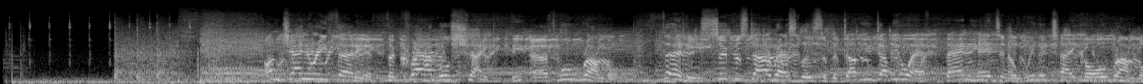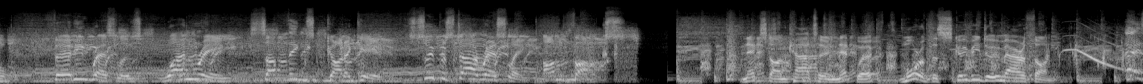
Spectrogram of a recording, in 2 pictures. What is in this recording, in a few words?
hard sell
